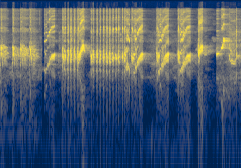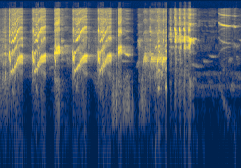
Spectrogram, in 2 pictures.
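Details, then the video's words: White-rumped shama song used as a master recording for training other songbirds: a fast, loud run of varied whistled and chattering phrases, sliding notes repeated in bursts with short gaps, ending in a few softer thin notes. "masterin murai, biar gacor boss"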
